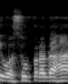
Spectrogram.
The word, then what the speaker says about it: वसुप्रदा: पश्चात क्योंकि आगे भी वसु प्रदा नाम है। आगे व आने के पश्चात इस विसर्ग का लोप हो जाता है। यह विसर्ग निकल जाता है। इसलिए आपको यहां पर विसर्ग दिख नहीं रहा है।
